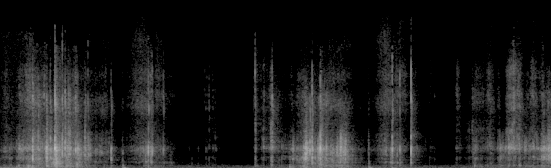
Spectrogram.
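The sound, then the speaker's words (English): Crinkling and tearing of stiff brown paper as it is pulled off a painting, in several uneven rustling bursts with brief quiet gaps between them and no voices. “We waited nervously while Mum took off the paper.”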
